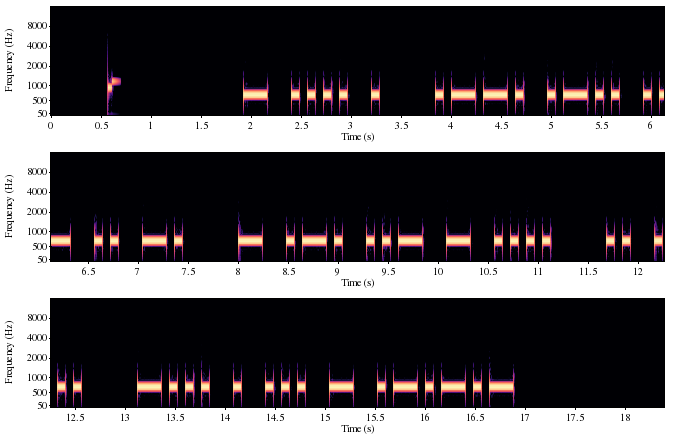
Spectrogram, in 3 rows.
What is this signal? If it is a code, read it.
Morse code, heard as a keyed tone, about 15 wpm, 700 Hz. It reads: THE PLAIN TRUTH IS BEST.
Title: Sentences from Top 1000 Words - Review Part 2 - 15wpm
